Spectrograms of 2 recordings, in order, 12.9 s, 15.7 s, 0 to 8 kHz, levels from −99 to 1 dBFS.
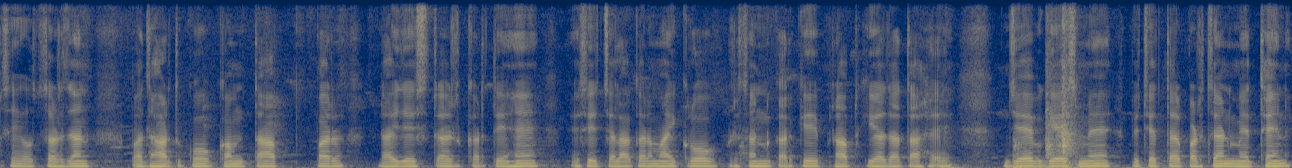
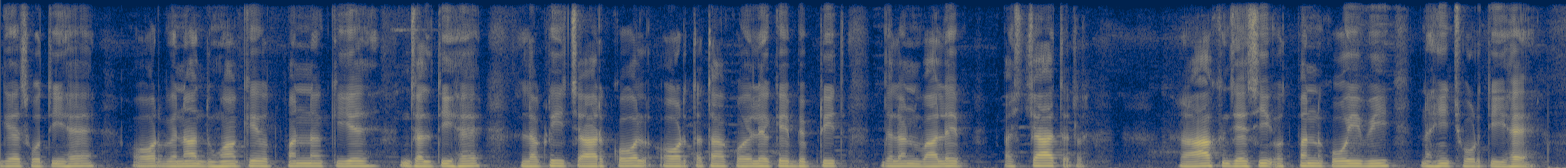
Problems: constant background noise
